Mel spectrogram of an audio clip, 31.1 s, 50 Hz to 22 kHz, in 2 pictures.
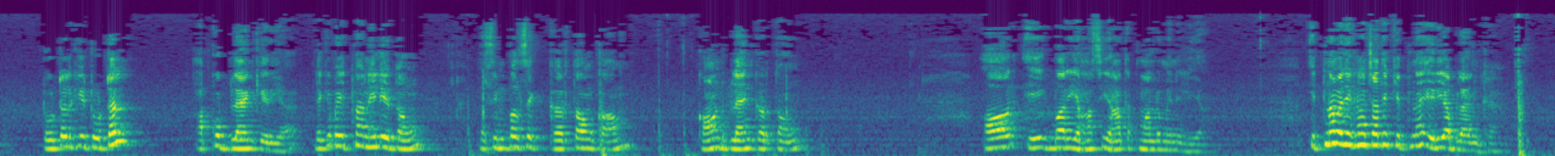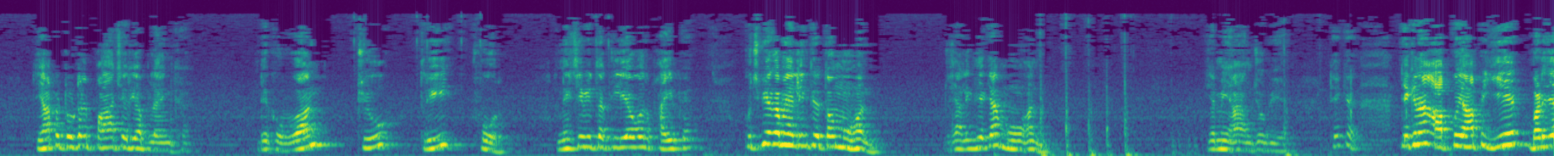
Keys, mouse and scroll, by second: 3.4 Up, 4.7 =, 5.8-7.3 typing, 7.6 Down, 8.0 Tab, 10.0-13.0 drag, 13.0-14.6 scroll up 1, 14.7 shift+0, 15.2 Return, 17.6-18.4 scroll down 1, 18.6 click, 20.9-21.4 scroll down 1, 21.5 click, 22.4-23.3 scroll up 1, 23.3 click, 23.4 click, 24.1-25.1 scroll up 1, 25.7-28.6 typing.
